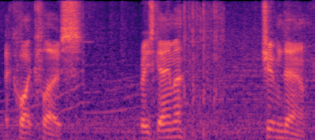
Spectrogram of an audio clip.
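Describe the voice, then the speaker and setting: A man giving gameplay commentary as a streamer, excitable and casually swearing, his voice going a little hoarse. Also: mid-range voice, measured pace, over music. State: losing his voice.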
